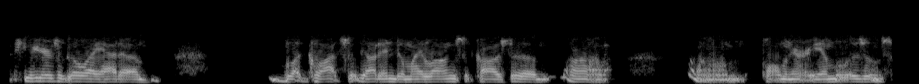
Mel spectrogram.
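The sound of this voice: A man at medium pitch, gravelly and with vocal fry, at a fairly slow pace with little pitch movement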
